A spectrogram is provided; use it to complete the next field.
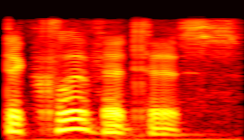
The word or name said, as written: declivitous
